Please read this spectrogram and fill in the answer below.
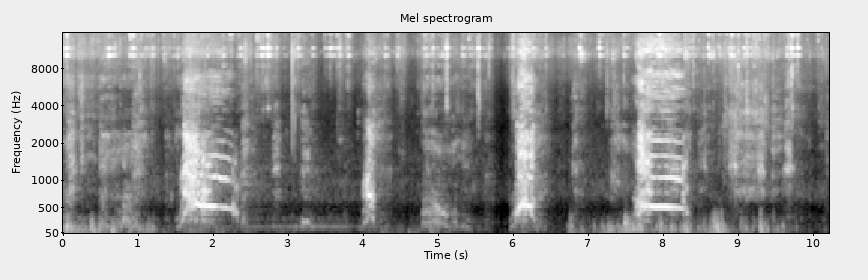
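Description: Dogs barking during rough play: four loud, drawn-out barks about two seconds apart, the first and last the longest.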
